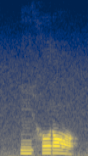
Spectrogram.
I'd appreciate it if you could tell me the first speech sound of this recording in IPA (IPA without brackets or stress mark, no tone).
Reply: ĩ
